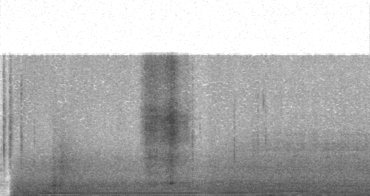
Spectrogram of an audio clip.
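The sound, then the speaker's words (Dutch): The engine of an Alfa Romeo Stelvio Quadrifoglio drones steadily while driving, a low sustained hum with harmonic tones holding a near-constant pitch, loud throughout with a slight dip and rise midway, no voices. “en je hoort een rijimpressie in de Alfa Romeo Stelvio Quadrifoglio.”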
